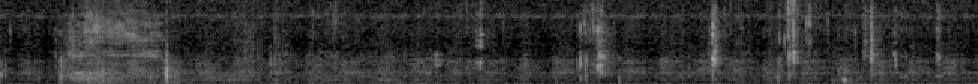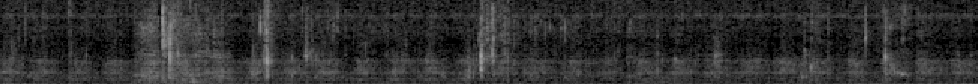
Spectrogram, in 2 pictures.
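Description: Eating sounds of two people eating fish curry and rice with their hands: chewing and lip smacks with scattered short clicks.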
